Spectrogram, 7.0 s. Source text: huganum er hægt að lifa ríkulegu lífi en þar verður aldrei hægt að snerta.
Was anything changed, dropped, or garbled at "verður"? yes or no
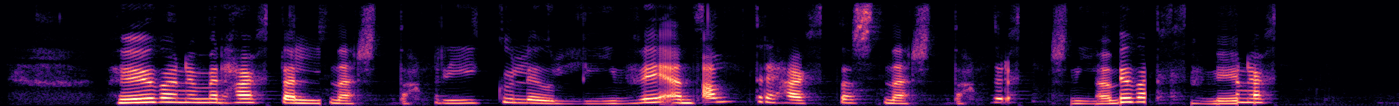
yes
